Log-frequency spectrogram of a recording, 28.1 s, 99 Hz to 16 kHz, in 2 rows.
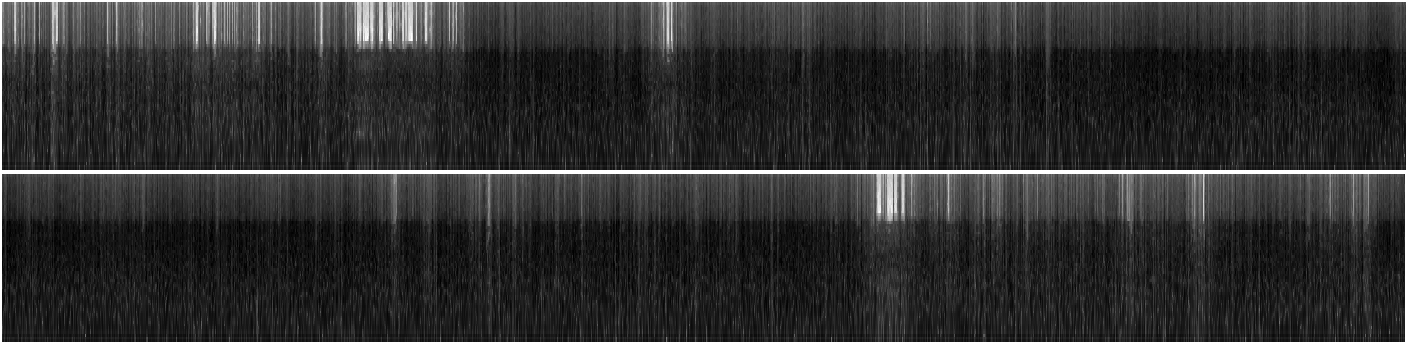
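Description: Smart Roadster's turbocharged three-cylinder engine, remapped to 115 bhp, running on the move under heavy wind buffeting on the microphone. The sound is loud and dense, and it dips briefly three times.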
